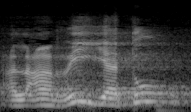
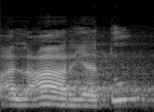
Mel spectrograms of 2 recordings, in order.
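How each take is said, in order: First: The y sound is held long and doubled. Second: The y sound is short and single. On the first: "bersabdu ya-nya"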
